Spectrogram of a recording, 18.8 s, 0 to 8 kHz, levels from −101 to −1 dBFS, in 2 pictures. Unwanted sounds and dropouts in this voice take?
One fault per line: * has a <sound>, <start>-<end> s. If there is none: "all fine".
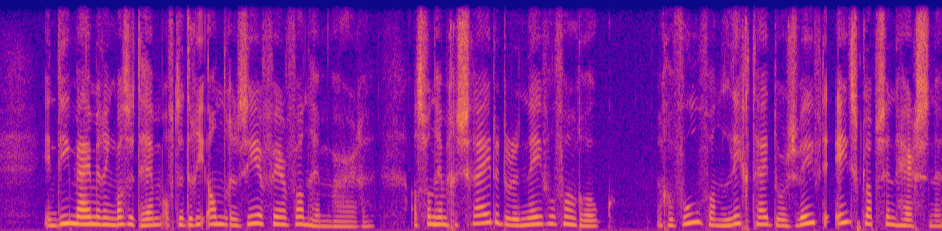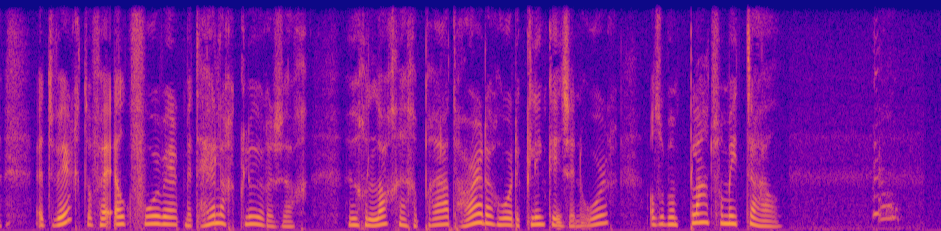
* has a bark, 18.1-18.5 s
